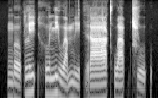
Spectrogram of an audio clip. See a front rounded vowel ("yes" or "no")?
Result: no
